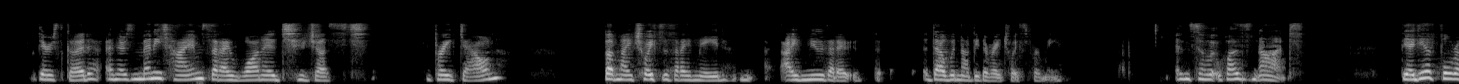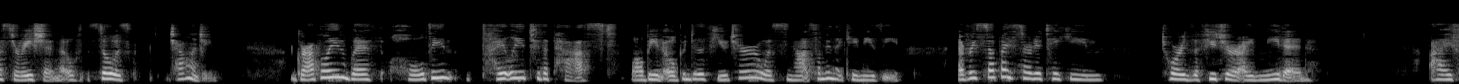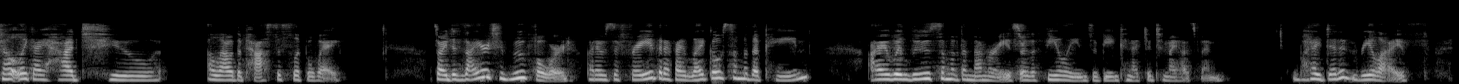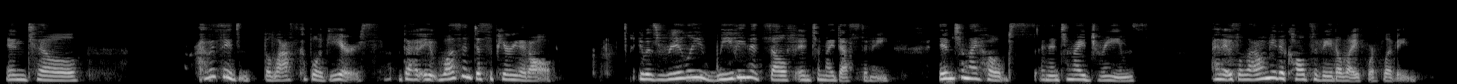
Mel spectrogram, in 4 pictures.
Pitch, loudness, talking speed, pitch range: 225 Hz, -24 LUFS, 170 wpm, 205-260 Hz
